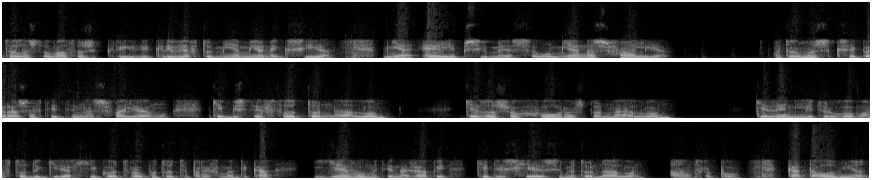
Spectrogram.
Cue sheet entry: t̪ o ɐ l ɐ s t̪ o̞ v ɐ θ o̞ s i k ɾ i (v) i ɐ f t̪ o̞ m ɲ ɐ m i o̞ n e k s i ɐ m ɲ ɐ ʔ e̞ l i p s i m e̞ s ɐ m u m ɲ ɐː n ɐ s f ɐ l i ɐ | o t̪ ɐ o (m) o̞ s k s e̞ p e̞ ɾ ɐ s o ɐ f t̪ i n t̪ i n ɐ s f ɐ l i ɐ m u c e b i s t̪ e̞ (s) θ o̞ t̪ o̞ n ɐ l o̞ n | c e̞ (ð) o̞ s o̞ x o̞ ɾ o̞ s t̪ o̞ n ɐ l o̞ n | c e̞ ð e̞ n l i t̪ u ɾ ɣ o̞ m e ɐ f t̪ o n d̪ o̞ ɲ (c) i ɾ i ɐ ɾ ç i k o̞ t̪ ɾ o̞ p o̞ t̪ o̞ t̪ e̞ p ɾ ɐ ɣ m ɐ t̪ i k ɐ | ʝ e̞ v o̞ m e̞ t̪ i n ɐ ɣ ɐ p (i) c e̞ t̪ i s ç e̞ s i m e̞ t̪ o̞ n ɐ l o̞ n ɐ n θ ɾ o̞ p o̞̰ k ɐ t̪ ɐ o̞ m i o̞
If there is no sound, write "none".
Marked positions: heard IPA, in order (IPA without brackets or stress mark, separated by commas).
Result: v, m, f, ð, ɟ, i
